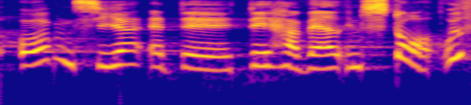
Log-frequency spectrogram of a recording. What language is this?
Danish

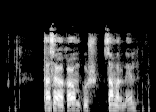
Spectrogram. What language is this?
Burushaski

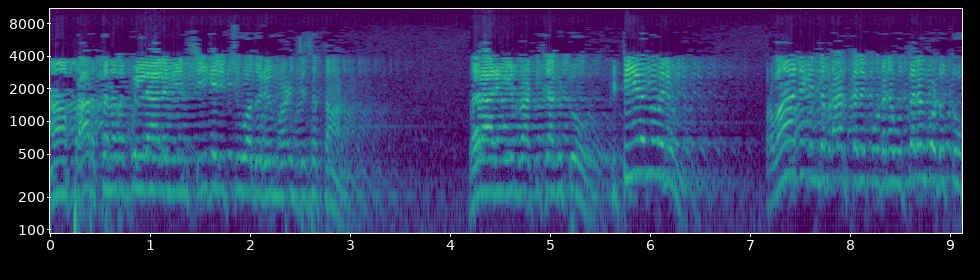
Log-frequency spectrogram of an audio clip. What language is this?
Malayalam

